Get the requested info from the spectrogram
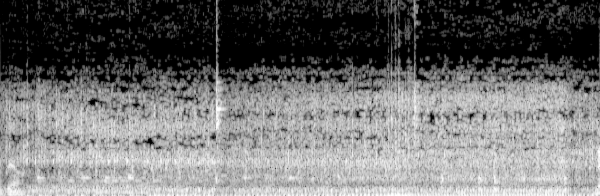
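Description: Tractor's diesel engine running steadily at idle, with its low note getting stronger about a second and a half in and again near four seconds.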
